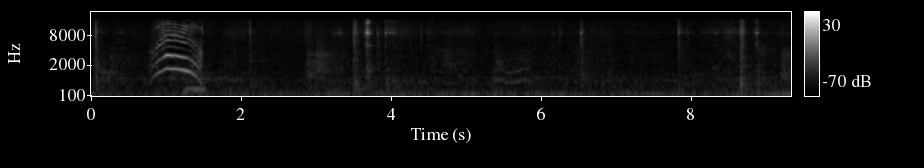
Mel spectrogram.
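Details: Litter of five four-week-old kittens at bottle-feeding lunchtime indoors, scrambling for milk: one loud, high, arching meow that rises then falls, later a faint short mew, over quiet room hum and small clicks.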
